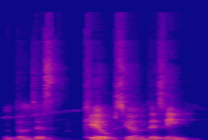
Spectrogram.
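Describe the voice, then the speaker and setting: A woman's voice: fairly low pitch, takes it slowly, darkish tone, echoey room, a little hiss or hum. A woman patiently explaining how to talk to small children, often checking that she is understood. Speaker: parenting talk guest. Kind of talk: conversational talk on parenting.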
